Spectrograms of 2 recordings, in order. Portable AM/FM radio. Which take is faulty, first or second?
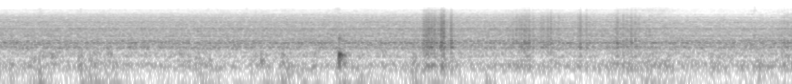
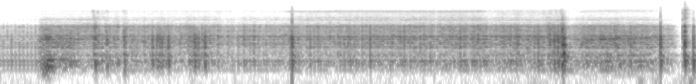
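first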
